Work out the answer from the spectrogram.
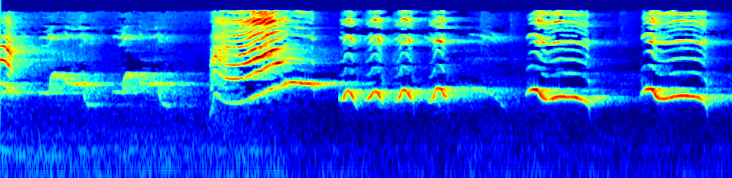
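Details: Chinese hwamei song: level whistled notes, then a rich rising phrase, a quick triple wavering whistle, and two separate loud slurred phrases with high overtones.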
